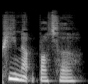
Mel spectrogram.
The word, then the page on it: peanut butter: British English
